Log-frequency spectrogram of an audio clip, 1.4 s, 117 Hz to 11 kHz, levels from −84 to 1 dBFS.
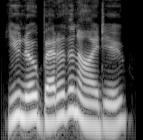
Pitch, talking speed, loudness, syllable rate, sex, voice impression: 220 Hz, 250 wpm, -14 LUFS, 5.8 syllables/s, female, feminine, adult-like, tensed, powerful, clear, fluent, intellectual, friendly, lively, intense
